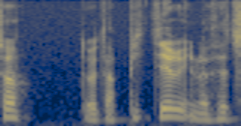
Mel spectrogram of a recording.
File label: "budr", Welsh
